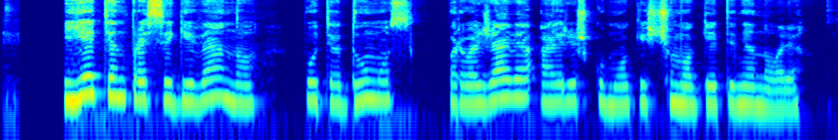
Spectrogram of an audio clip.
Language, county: Lithuanian, Vilnius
